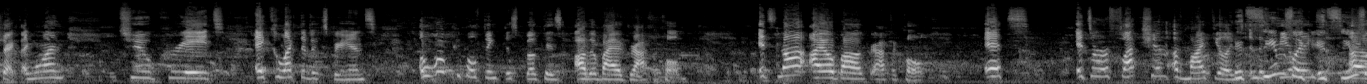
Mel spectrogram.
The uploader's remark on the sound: at the 19th annual East Hampton Library's Authors Night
